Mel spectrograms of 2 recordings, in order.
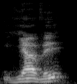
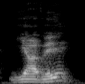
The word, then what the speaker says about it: Yahvé: Entonces nosotros hemos puesto entre las consonantes unas vocales para poder pronunciar el nombre. Por eso hemos venido añadiendo las vocales con Jehová o con Yahvé, que también es otro nombre que es válido, Yahvé, Jehová.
